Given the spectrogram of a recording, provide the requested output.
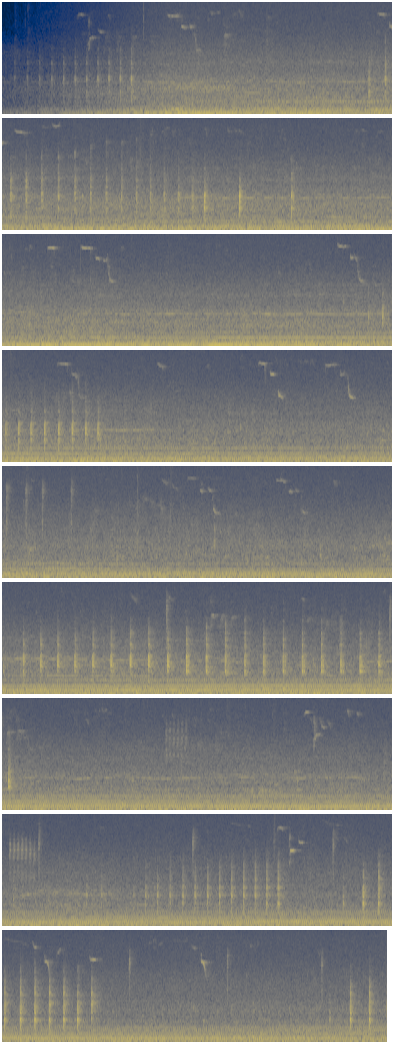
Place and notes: Promenade au fil de l'eau, Chem. des Confins, Aix-les-Bains, France - Ambiance du sentier
Au bord du sentier de la promenade au fil de l'eau. le murmure des feuillages, les bruissements des roseaux agités par la brise, quelques mésanges et merles, les bruits d'un chantier voisin, bateau sur le lac.....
